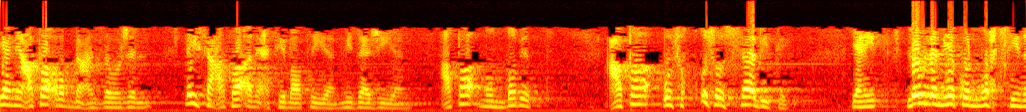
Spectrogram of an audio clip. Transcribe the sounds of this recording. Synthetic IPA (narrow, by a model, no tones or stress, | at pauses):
jaʕniʕɑ̰t̪ˤɑːʔɾˤɑbːnaʕazːawaʒalː | ajsaʕɑ̰t̪ˤɑːʔanʔɪ̰ʕt̪ɪbɑːt̪ˤɨjːanmɪzaːʒɪjːan | ʕɑ̰t̪ˤɑːʔmʊnðˤɑbɨt̪ˤ | ʕɑ̰t̪ˤɑːʔwafqʔʊsʊsːaːbɪt̪e | jaʕnilawlamjakʊnmʊħsɪn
